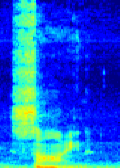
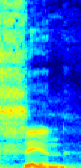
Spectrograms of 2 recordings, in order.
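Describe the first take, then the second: First: The vowel is long, rhyming with 'line'. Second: The vowel is short, rhyming with 'pin'. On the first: The speaker calls it right. "Say sine" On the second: The speaker calls it wrong. "not sin. Don't say sin"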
